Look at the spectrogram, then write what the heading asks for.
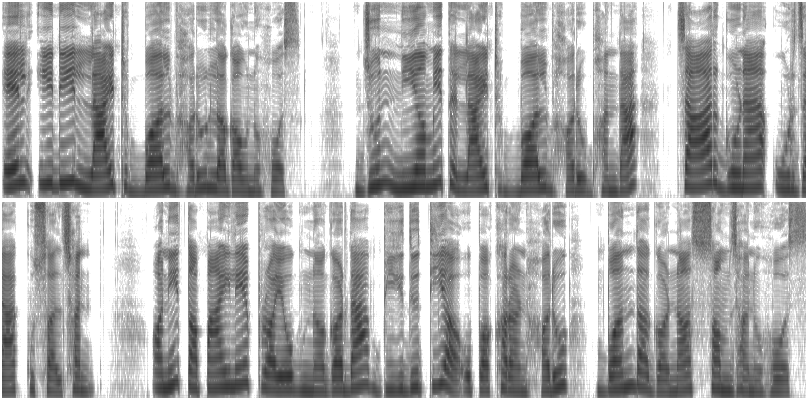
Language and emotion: Nepali, neutral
